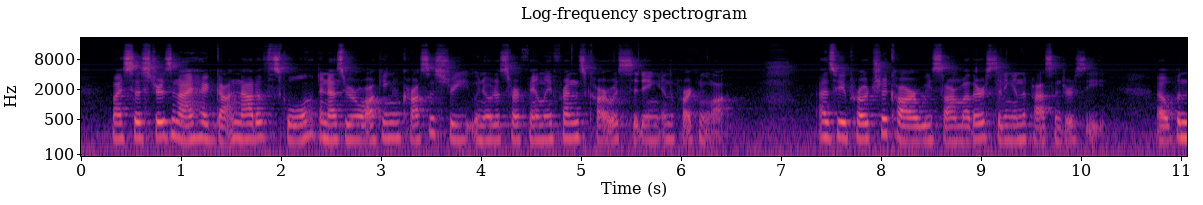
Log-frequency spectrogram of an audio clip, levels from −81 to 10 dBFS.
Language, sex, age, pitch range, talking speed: English, female, 20-39, 190-215 Hz, 245 wpm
